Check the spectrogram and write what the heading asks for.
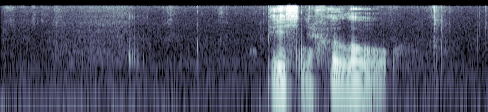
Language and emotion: Russian, sad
